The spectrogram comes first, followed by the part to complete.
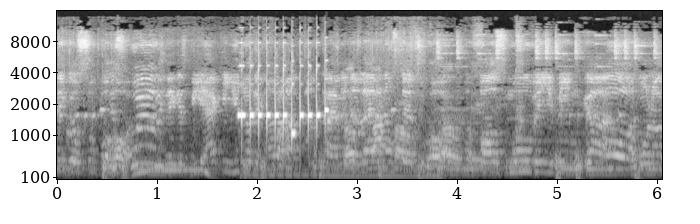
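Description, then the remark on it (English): A phone rings with a brief, rapid electronic trill of repeated beeps lasting about a second, cutting in over people talking steadily throughout. “One of y'all gotta answer that.”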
